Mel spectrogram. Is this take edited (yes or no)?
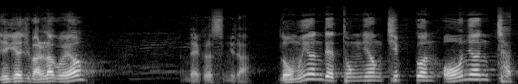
yes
